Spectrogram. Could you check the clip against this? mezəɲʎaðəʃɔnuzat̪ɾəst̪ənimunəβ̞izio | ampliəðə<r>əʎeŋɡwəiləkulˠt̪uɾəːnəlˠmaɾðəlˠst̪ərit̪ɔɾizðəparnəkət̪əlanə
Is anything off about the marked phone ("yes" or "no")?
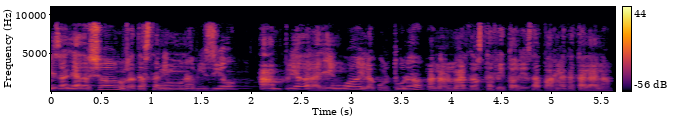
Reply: yes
